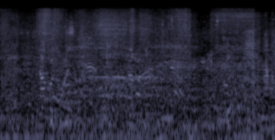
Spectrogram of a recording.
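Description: Distant, indistinct voices of players and spectators across a sports field, over a steady low background rumble.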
